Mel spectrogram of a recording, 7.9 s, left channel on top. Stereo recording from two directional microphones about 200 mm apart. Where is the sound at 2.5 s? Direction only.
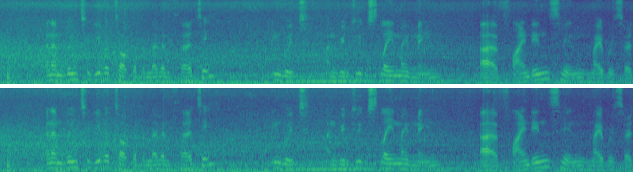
55° left (ahead or behind).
